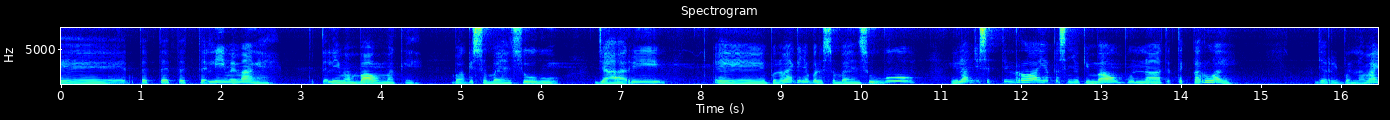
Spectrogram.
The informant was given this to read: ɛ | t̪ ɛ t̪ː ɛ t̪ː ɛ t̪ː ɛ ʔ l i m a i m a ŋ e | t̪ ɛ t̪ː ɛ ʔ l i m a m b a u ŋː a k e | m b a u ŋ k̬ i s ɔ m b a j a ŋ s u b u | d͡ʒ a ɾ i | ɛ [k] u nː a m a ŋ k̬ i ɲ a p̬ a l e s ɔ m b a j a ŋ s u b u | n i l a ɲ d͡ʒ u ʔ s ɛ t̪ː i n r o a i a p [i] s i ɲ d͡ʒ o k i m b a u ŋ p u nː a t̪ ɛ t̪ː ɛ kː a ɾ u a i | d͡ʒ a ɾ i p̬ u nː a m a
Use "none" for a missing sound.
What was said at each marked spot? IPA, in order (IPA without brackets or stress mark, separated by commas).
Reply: p, a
